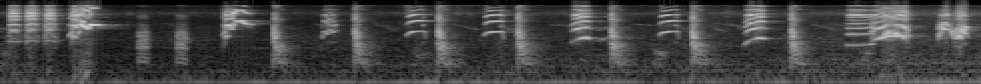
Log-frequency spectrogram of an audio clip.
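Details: Training song of a Javan myna: a steady series of short curved whistled notes repeated roughly every third of a second, opening with a cluster of high chips and ending in a rough squawky burst.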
